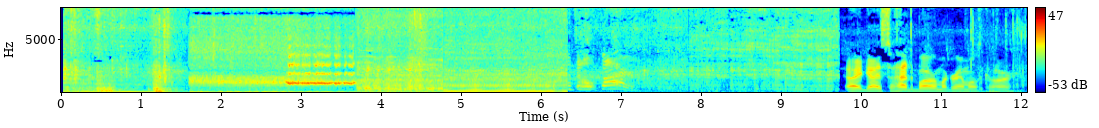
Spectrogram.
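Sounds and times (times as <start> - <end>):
car engine revving: 1.6 - 6.4.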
